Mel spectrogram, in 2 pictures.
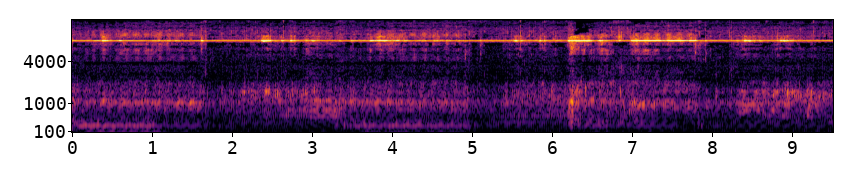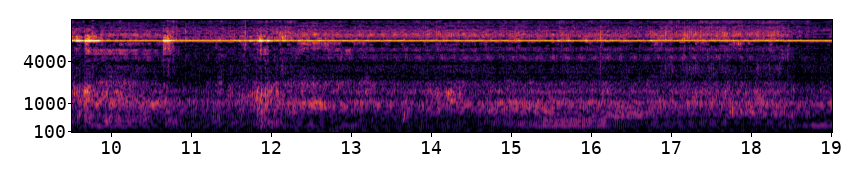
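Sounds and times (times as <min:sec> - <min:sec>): electric motor whine: 0:00.0 - 0:19.0.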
